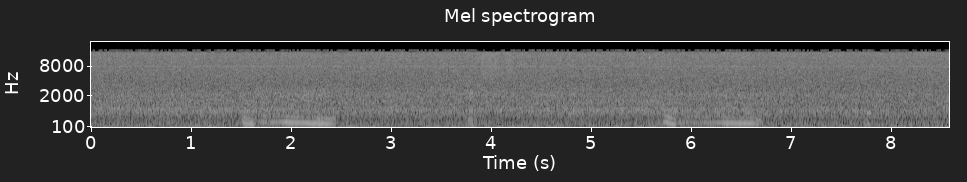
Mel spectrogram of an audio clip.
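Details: Recorded in May 2013, the deeply sleeping male cat GhostCat gives two matching whistled snores roughly four seconds apart, each a quick upward squeak then a flat nasal tone, over low steady breathing noise.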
